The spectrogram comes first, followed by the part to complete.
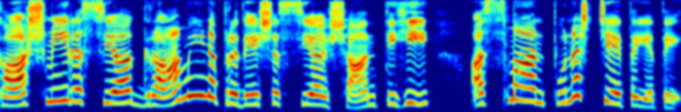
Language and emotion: Sanskrit, happy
